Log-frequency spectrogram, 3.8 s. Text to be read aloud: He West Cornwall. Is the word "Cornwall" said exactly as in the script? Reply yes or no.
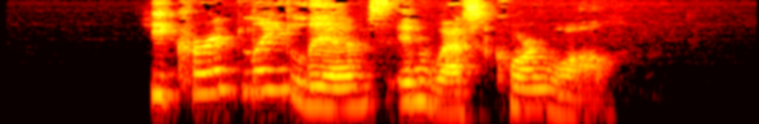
yes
